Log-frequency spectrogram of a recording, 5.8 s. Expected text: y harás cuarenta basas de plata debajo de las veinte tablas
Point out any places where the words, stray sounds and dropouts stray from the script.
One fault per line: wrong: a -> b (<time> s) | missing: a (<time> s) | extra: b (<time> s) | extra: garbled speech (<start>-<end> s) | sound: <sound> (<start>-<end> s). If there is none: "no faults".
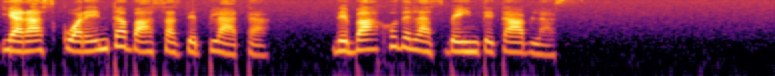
no faults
